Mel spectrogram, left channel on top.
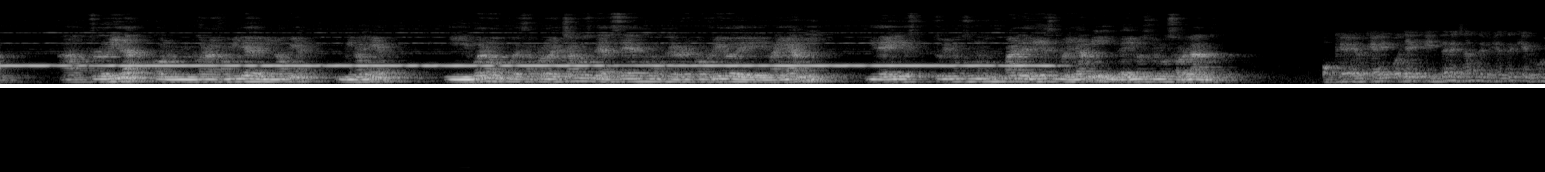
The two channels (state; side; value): silent; right; 60 dB below the other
